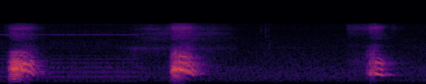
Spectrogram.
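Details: Pug reverse sneezing: three loud, harsh snorting inhalations a couple of seconds apart.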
